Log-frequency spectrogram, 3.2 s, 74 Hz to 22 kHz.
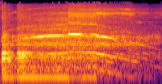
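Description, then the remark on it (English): An electric mixer whirs steadily as it beats a mixture for a few minutes to cool it to about 100 degrees: a loud, continuous motor drone whose pitch wavers and sags slightly, with no talking. “I'm going to beat this for just a few minutes to get it to where it's a little cooler.”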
